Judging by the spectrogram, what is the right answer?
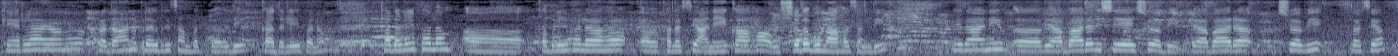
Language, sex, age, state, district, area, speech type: Sanskrit, female, 18-30, Kerala, Thrissur, rural, spontaneous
